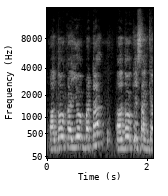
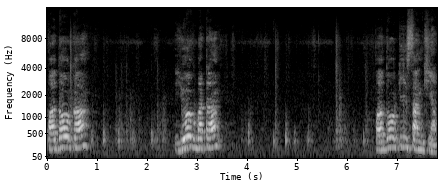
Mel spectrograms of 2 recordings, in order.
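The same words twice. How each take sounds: First: Said in the usual way. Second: Slow, word by word with long pauses, for writing down; slow dictation. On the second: Shown as a demonstration. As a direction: dictate it slowly so students can copy. (धीरे-धीरे लिखवाते हुए) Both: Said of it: "इसको लिखेंगे direct".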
